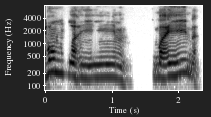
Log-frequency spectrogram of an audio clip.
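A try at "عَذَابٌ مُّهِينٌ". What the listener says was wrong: नहीं, मीम के ऊपर पेश पढ़ेंगे तो बनेगा अजाबुम मुहीन। मुहीन।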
